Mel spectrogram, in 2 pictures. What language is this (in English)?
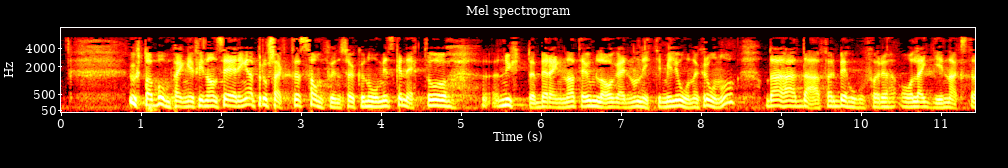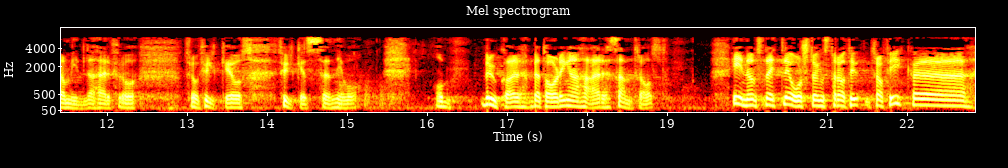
Norwegian Nynorsk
